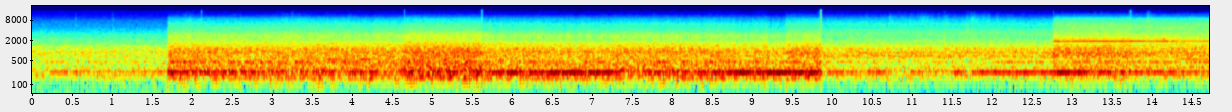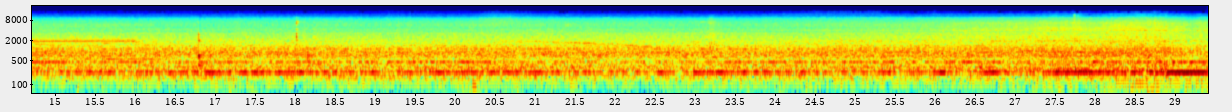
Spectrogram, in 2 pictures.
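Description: JR West 700 Series 'Hikari Rail Star' shinkansen standing at the platform, its equipment giving a steady hum with a low tone. Partway through, a high steady tone sounds for about three seconds. Near the end the train starts to pull away.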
